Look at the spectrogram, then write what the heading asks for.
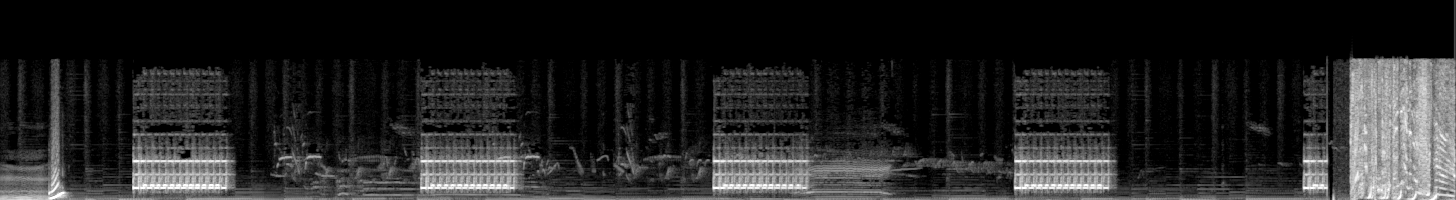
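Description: A telephone ringtone rings four times, each ring about a second long and about three seconds apart, over soft background music. A quick rising whistle comes at the start, and a loud noisy sound effect comes near the end.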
